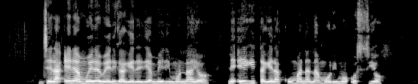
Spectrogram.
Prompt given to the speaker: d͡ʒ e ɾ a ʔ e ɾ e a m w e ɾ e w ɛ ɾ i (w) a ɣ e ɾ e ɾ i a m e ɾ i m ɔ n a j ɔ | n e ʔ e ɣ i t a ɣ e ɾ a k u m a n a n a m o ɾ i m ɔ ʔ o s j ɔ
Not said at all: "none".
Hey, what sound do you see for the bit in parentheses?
ɣ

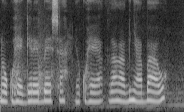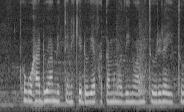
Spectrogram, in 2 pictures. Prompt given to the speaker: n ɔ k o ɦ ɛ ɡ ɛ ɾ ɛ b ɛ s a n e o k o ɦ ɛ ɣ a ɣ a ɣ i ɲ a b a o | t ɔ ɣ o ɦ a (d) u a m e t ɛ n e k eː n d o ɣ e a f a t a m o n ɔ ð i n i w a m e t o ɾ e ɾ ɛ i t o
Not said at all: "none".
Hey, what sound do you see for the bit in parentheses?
d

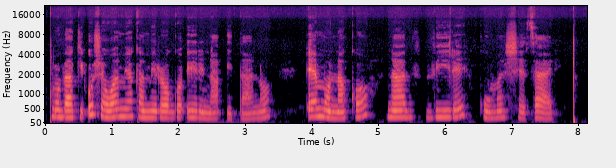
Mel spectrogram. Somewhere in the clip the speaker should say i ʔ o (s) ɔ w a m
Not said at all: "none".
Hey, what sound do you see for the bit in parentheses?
ʃ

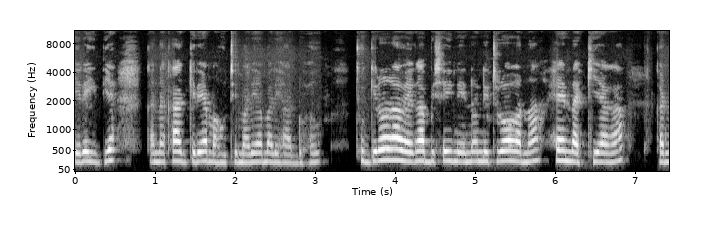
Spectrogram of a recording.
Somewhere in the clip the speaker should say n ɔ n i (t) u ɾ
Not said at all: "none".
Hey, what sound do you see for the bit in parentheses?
t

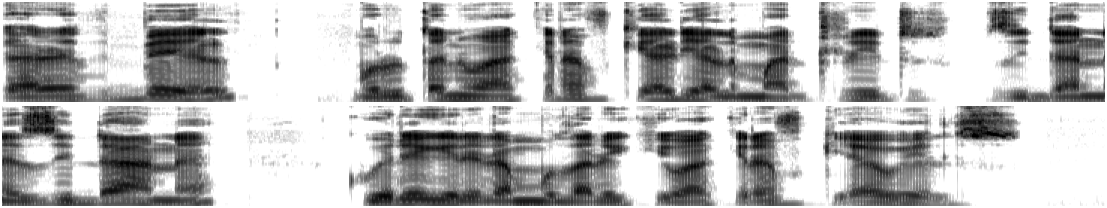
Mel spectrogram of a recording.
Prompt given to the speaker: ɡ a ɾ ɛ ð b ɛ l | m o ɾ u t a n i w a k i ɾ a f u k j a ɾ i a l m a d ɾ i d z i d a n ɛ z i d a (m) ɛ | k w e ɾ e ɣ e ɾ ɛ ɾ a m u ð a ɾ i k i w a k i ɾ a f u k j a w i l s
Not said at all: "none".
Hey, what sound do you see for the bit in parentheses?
n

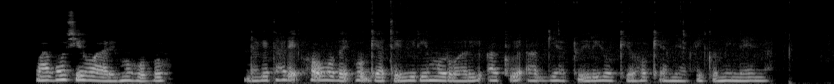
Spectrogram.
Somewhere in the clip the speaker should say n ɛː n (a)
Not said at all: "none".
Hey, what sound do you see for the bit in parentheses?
a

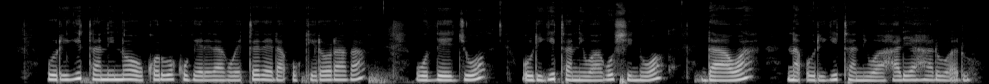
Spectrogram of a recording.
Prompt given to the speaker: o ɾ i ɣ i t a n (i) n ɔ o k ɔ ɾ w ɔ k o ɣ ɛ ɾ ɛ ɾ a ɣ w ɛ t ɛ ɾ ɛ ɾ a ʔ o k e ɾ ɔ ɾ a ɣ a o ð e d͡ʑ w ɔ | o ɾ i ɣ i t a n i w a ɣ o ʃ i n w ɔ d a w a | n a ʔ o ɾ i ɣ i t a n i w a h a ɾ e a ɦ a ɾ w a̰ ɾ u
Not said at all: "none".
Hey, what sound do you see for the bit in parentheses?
i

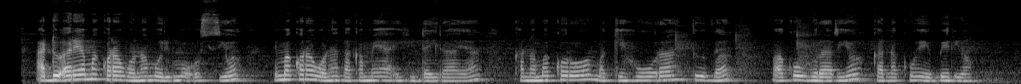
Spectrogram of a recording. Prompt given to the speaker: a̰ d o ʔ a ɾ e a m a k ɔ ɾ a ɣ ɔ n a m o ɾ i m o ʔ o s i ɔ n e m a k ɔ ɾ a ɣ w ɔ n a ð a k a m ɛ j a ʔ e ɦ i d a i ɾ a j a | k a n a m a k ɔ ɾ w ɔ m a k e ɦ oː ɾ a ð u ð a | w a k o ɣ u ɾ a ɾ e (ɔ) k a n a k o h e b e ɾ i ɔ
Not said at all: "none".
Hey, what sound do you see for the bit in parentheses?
ɔ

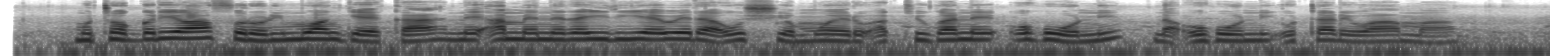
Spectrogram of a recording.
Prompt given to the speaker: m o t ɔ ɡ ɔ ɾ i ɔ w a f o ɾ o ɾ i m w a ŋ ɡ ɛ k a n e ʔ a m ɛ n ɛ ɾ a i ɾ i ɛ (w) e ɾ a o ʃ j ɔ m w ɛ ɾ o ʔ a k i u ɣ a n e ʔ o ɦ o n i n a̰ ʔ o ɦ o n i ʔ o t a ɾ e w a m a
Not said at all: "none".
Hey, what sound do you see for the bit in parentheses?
w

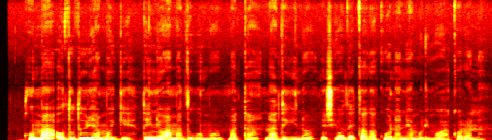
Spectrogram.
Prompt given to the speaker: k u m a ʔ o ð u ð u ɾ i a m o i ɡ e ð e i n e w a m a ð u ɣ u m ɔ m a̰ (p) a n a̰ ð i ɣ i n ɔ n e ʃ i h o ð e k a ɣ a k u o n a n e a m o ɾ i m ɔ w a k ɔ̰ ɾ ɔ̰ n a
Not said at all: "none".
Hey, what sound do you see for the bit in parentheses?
t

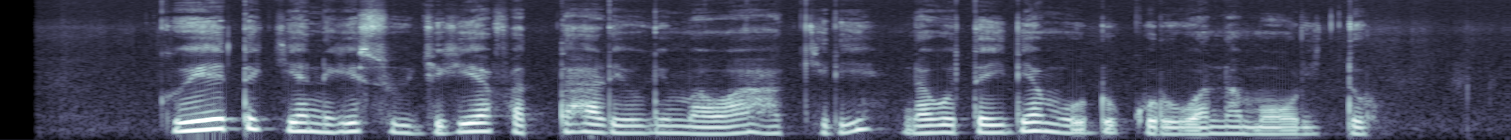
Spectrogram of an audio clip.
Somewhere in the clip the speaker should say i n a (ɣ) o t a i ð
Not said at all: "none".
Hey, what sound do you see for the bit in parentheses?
ɣ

